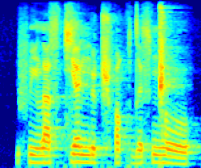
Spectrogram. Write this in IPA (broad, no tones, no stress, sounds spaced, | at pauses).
f ĩ l a s t͡ɕ ɛ ŋ ɨ ʈ͡ʂʰ o q d ɯ s ŋ͡ǁ o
